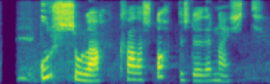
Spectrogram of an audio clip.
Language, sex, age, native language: Icelandic, female, 15, Icelandic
